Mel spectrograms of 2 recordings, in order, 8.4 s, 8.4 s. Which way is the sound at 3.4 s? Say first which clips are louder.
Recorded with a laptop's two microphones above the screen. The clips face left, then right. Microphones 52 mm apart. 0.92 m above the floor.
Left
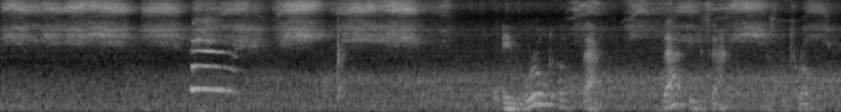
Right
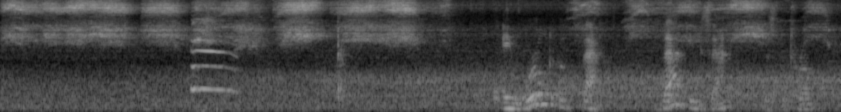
Left 1 dB; 55° left (ahead or behind).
